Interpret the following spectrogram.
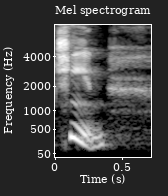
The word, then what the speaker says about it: Qin: and he established the Qin Dynasty it spelled Qi N and is pronounced Chien I mean it's where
